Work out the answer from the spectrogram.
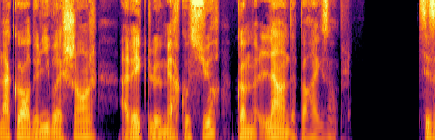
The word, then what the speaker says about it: Mercosur: Le Mercosur, je le prononce à la française, se traduit par marché commun du Sud.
